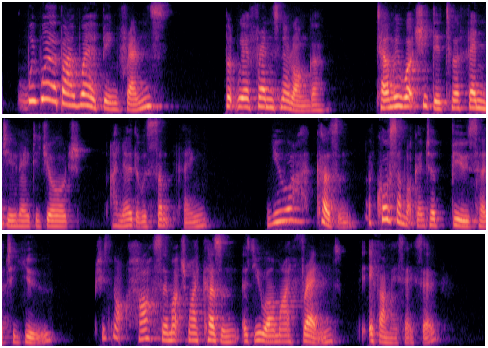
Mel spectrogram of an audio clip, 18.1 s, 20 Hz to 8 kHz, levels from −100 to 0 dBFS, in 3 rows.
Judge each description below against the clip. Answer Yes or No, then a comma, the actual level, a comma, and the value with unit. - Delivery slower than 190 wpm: No, average, 200 wpm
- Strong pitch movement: Yes, wide, 7.7 semitones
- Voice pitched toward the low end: No, medium, 175 Hz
